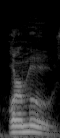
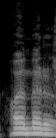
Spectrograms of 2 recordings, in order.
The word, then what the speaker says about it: Hormuz: Um and I never know if I'm pronouncing this right. The straight of Hormuz. Hormuz Hormuz Hormuz Hormuz Hormuz Hormuz Hormuz Hormuz Hormuz The Straight of Hormuz.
